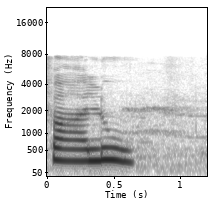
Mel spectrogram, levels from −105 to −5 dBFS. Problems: none marked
